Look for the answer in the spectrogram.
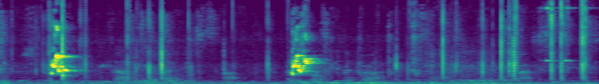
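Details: Happy budgerigars give short scratchy chirps amid soft clicks and taps while eating food.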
